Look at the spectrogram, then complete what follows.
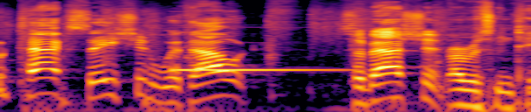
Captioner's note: buzzer chimes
